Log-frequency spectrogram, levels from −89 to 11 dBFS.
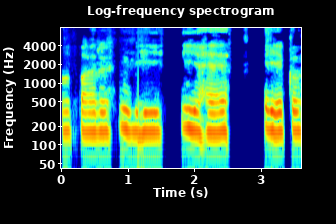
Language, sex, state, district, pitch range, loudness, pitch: Hindi, male, Uttar Pradesh, Budaun, 165-175 Hz, -17 LUFS, 170 Hz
